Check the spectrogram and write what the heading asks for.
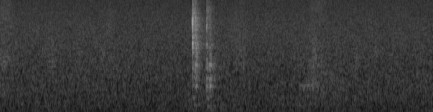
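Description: Faint steady hiss of room tone with one short click about two seconds in.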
